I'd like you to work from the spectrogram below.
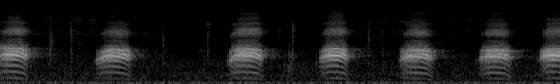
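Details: Forest recording of a pair of large-billed crows calling noisily, echoes audible. Seven harsh arched caws spaced about three quarters of a second apart, fairly even, with faint clicking between calls.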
